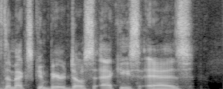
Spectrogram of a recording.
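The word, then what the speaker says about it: Dos Equis: My mother-in-law pronounces the Mexican beer dose ekis as cucis.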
